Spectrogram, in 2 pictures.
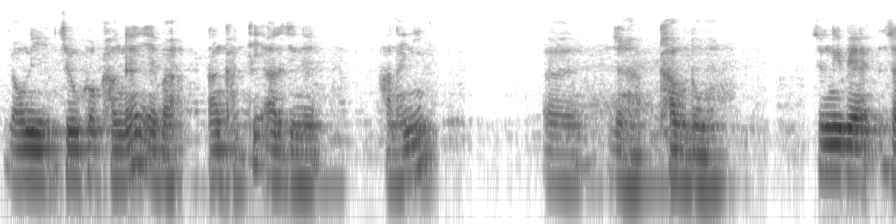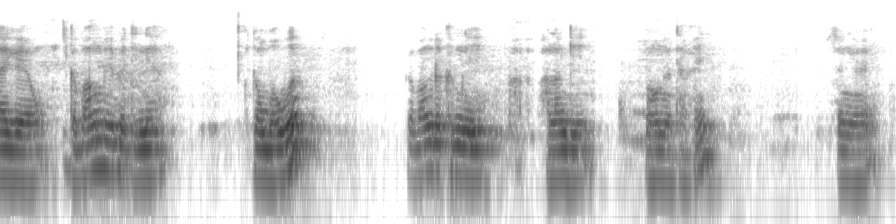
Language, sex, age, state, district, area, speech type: Bodo, male, 45-60, Assam, Chirang, urban, spontaneous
